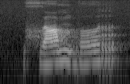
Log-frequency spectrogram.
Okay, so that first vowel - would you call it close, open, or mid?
open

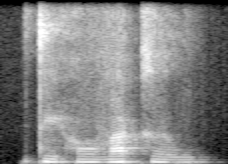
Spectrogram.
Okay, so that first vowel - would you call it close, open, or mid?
close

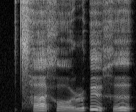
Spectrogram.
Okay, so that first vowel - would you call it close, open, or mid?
open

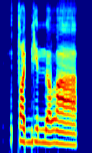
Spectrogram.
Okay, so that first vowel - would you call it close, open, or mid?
close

